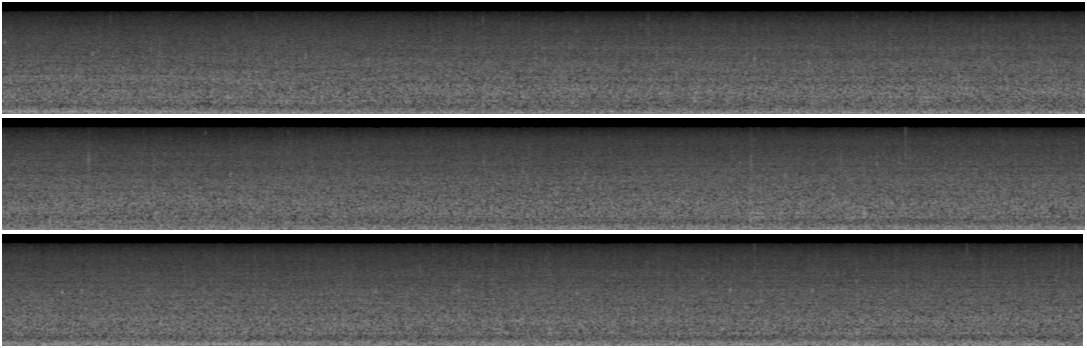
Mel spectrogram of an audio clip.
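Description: Steady rain falling, an even patter with no breaks.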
